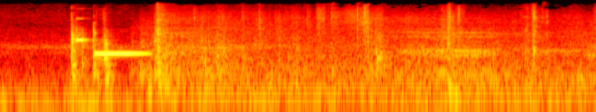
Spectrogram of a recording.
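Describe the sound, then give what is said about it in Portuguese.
An answering machine beep after a Portuguese greeting asking callers to leave their name and phone number: a brief higher blip followed by a single loud, steady electronic tone lasting under half a second. Afterward only a faint background hiss with a few soft clicks remains, with no talking. “Se souber de alguma informação sobre o seu paradeiro, por favor, deixe o seu nome e número de telefone depois do BIP, que nós depois contactamos.”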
